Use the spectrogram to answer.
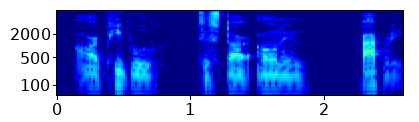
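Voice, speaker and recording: A man's voice, dry and close with no echo, on a very clean recording with a silent background. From Oakland, California (Bay Area). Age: 30s. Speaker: realtor. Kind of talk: podcast interview. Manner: casual, slangy.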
